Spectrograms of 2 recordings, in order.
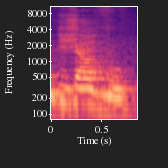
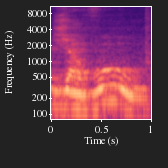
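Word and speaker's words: déjà vu: Eh, esse termo de javu, dejavu, ele assim, tô tô falando as pronúncias, né? Mas assim, esse termo é um termo francês que ele vem do, ele chama Dejavi.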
